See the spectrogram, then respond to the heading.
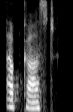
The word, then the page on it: upcast: Indian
